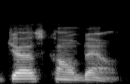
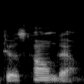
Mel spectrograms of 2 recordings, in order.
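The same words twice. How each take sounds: First: Said in the usual way. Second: Much softer, low soothing hush; calm and quiet. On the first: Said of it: "You just gotta say". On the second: Shown as a demonstration. Moderator telling fighters to settle, soft and hushed. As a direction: ease it out gently, almost under breath. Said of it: "You just have to say the same thing".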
